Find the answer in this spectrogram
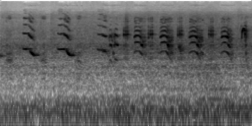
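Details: Myna calls aimed at prompting other mynas to sing: two loud whistles slurring downward, then a rapid series of short arched notes repeated evenly, over a faint low drone.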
